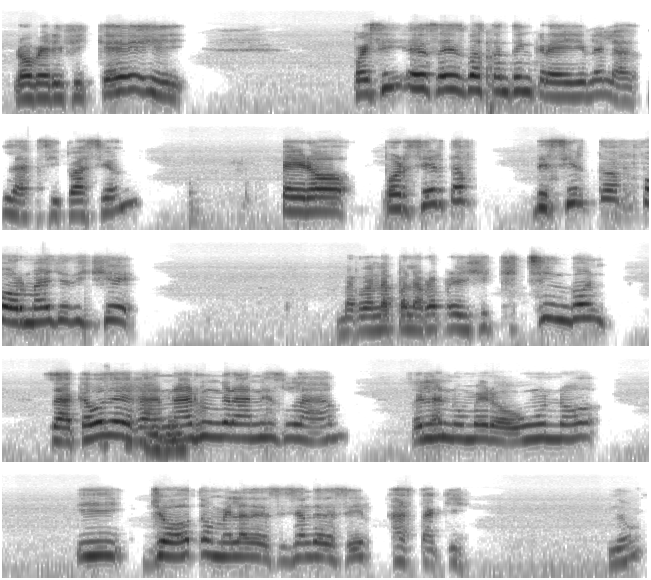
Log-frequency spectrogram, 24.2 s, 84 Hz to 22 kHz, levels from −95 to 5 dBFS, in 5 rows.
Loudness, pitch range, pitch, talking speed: -22 LUFS, 200-285 Hz, 255 Hz, 120 wpm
